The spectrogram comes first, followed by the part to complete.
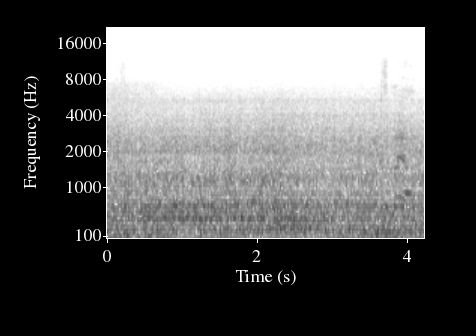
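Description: Automatic car wash working over the car, heard from inside the cabin: a steady rushing noise of water spray and wash machinery on the body and windows.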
